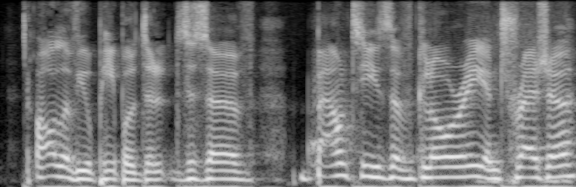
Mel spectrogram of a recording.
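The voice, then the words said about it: Put-on theatrical accent. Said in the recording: “My accent disappeared for but a second.”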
